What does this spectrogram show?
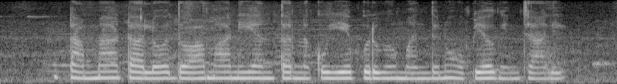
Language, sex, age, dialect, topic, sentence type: Telugu, female, 18-24, Utterandhra, agriculture, question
